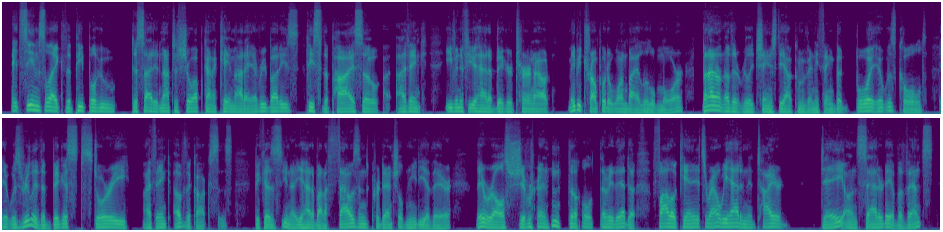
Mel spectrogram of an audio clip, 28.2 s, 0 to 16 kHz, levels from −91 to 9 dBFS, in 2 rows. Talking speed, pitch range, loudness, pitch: 215 wpm, 90-110 Hz, -30 LUFS, 105 Hz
